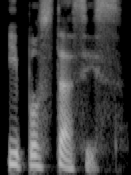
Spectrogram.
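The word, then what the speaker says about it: hipóstasis: La eh, a ver si lo pronuncio bien, la hipostasis. Lo pronunciaste perfecto, hipostasis.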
